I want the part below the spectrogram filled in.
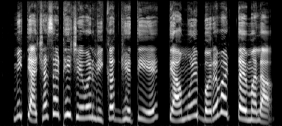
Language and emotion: Marathi, happy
